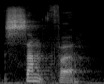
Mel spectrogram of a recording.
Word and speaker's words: Sampha: It rhymes with panther. – Yeah. – So, Sampha, by the time you're listening to this, he released an album last Friday.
